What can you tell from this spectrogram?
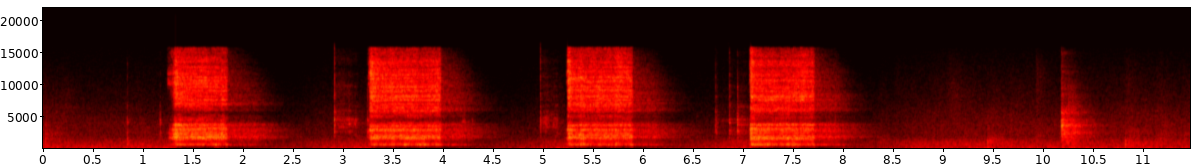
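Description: Compressed-air blow gun fired into the spark plug wells: four sharp blasts of hissing air, each under a second and about two seconds apart, with a shorter hiss near the end. The air clears dirt from around the plugs before they are unscrewed, so none falls into the cylinders.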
